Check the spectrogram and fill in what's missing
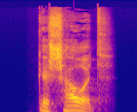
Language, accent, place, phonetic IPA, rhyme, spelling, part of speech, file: German, Germany, Berlin, [ɡəˈʃaʊ̯t], -aʊ̯t, geschaut, verb, De-geschaut.ogg
- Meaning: past participle of schauen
